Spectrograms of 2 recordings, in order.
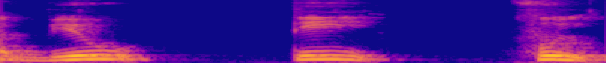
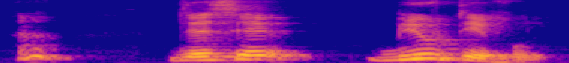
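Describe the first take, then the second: First: ब्यूटीफुल stretched very slowly, syllable by syllable; syllables drawn out. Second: Said in the usual way. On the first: Shown as a demonstration. Teacher counting the syllables of ब्यूटीफुल for the class, very slow. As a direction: draw out ब्यूटीफुल so each syllable can be counted. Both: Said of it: "अब इसमें देखो कितने हैं".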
